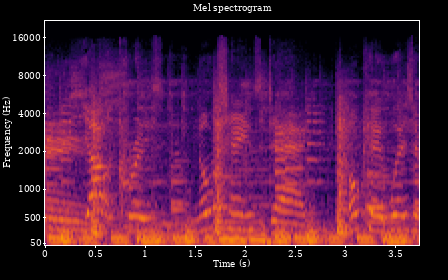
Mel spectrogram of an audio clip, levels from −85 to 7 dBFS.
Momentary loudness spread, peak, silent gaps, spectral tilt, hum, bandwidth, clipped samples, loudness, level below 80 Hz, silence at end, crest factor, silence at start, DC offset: 3 LU; -4 dBFS; none; -5.5 dB/octave; none; 16 kHz; under 0.1%; -22 LUFS; -28 dBFS; 0 s; 16 dB; 0 s; under 0.1%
